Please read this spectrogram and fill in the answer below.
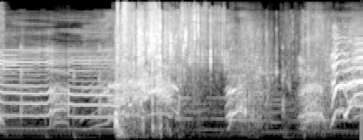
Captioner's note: Mr. Charleson screams; flesh ripping; group screaming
